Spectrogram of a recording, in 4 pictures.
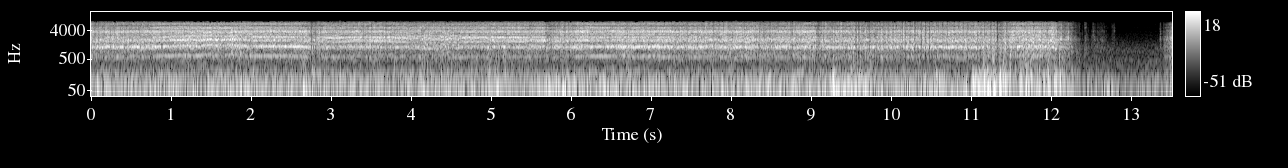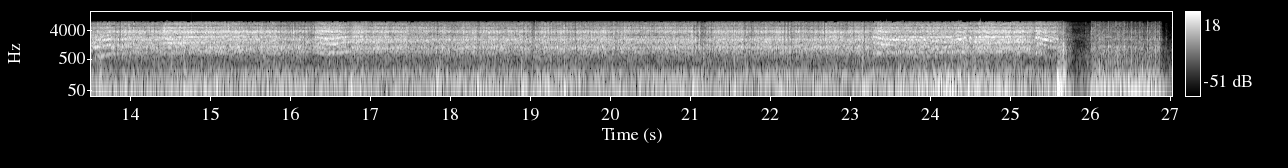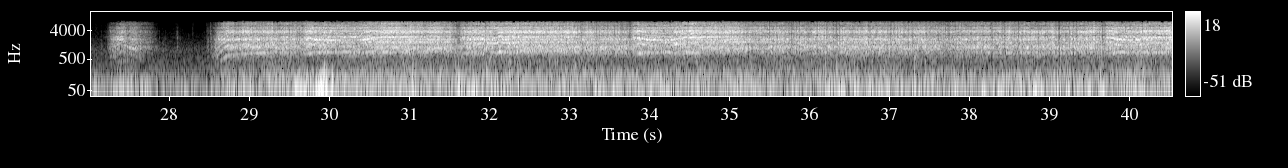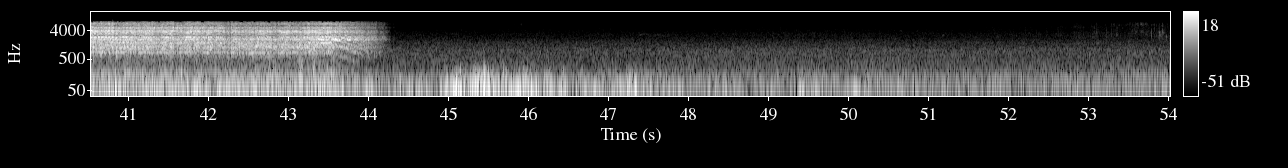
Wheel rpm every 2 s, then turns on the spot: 160, 160, 160, 160, 160, 150, 50, 220, 230, 230, 230, 220, 160, 30, 130, 220, 220, 220, 230, 220, 210, 180, 0, 0, 0, 0, 0.
none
